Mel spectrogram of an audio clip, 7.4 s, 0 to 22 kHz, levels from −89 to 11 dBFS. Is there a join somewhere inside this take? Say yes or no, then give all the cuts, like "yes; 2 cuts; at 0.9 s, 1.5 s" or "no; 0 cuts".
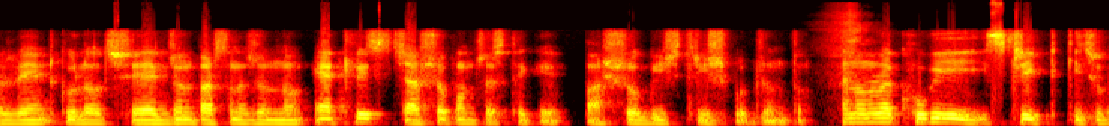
yes; 1 cut; at 5.6 s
